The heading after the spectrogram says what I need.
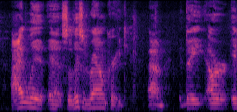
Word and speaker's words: Rowan: it is not pronounced rowan it is pronounced round okay it all runs together and it's pronounced round so just like this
